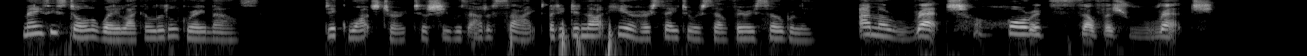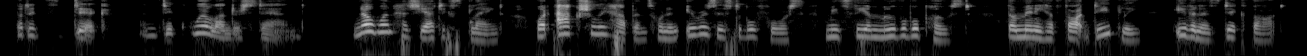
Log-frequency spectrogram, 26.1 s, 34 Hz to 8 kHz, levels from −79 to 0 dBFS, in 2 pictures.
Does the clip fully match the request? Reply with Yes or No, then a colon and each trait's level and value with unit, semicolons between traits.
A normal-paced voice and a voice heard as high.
Yes: average, 150 wpm; high, 215 Hz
